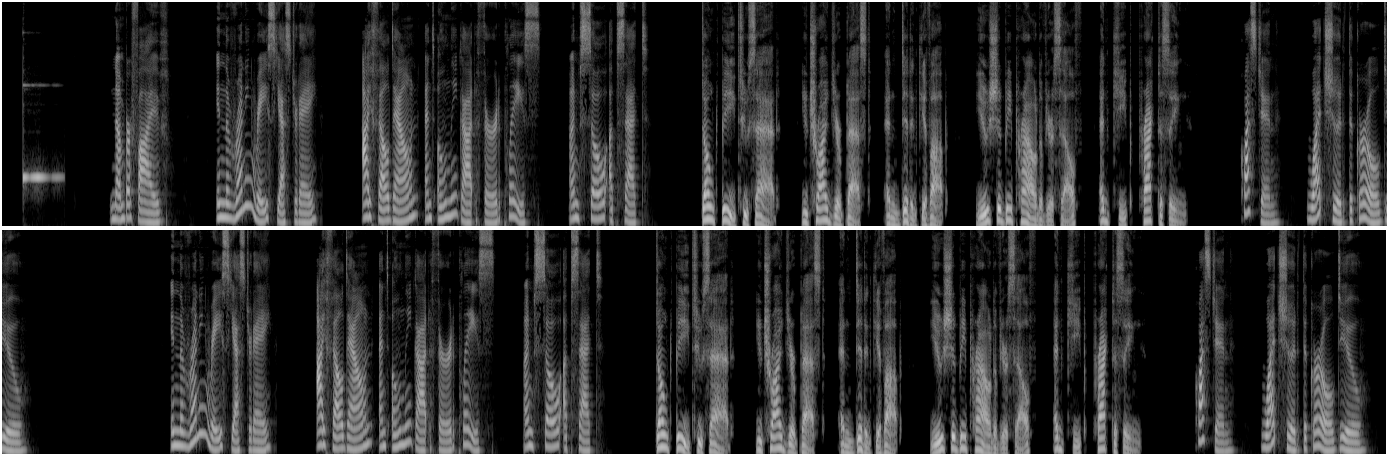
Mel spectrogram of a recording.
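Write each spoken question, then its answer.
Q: What should the girl do?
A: Be proud of herself and keep practicing.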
